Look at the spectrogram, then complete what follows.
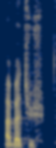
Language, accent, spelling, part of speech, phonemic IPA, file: French, France, abattues, verb, /a.ba.ty/, LL-Q150 (fra)-abattues.wav
- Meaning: feminine plural of abattu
